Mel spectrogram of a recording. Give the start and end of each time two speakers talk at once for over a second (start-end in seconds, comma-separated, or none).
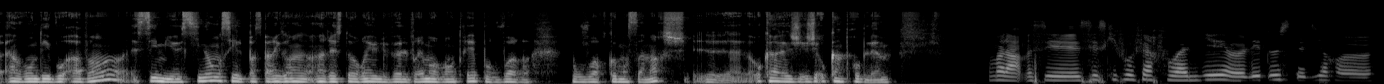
none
